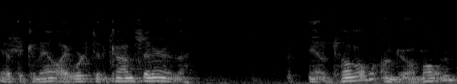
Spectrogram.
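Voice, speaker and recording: A man with an American accent, a dark, mellow tone and vocal fry, at a very fast pace. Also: medium pitch for a man, ordinary pitch variation. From Michigan, Bay County, rural. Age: 80s+. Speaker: army veteran. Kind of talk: oral history interview. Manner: halting.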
